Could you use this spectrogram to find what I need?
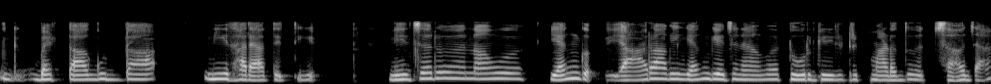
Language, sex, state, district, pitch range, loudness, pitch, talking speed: Kannada, female, Karnataka, Dharwad, 215-250 Hz, -20 LUFS, 225 Hz, 105 wpm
